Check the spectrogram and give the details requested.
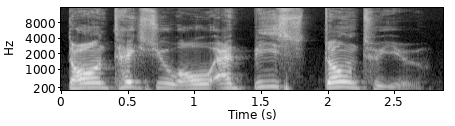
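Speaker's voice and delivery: loud, drawn-out incantation; pronouncing doom. Acted. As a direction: proclaim the curse slowly and loudly. Hidden voice pronounces trolls' doom.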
